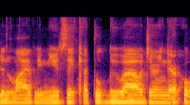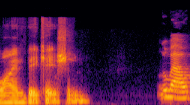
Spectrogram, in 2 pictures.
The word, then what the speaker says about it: luau: lively music at the Luau during their Hawaiian vacation. Luau. Can I please have the alternate pronunciation? Uh, it's just luau. There's only one.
